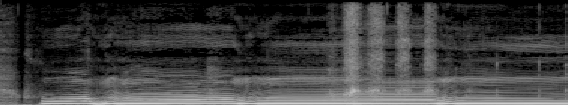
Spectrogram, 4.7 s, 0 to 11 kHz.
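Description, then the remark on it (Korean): A voice imitates the engine of a motorcycle of over 1000cc with a loud, steady, low drone that dips and revs back up a few times, like throttle blips, lasting several seconds without any words. “제가 소리로 표현해 드릴게요.”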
